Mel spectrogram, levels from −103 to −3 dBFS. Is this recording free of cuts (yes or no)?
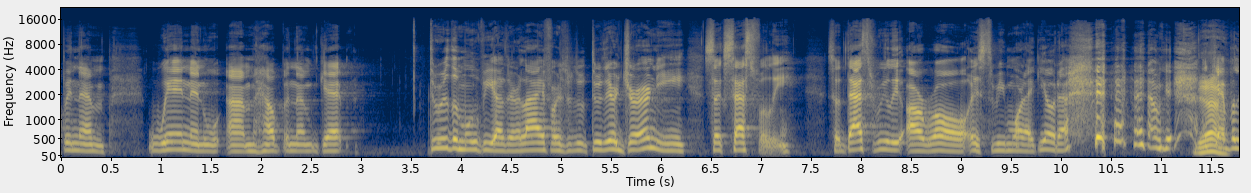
yes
